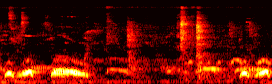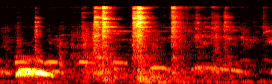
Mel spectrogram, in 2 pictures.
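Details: Deep-voiced breeding male zebra dove, Liu Tan style: low, rolling coo phrases repeat through the first half, each a quick trilled note followed by a longer burring note. Later sharp clicks and tapping noises are heard.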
